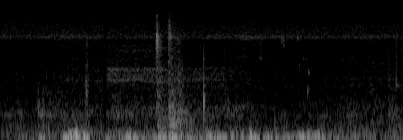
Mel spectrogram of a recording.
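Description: A few light knocks and low thumps as a caught largemouth bass is handled and lowered over the side of a boat into the water.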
